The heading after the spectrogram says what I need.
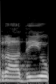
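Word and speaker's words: راديو: Radio को अरबी में रादियो बोलते हैं।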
